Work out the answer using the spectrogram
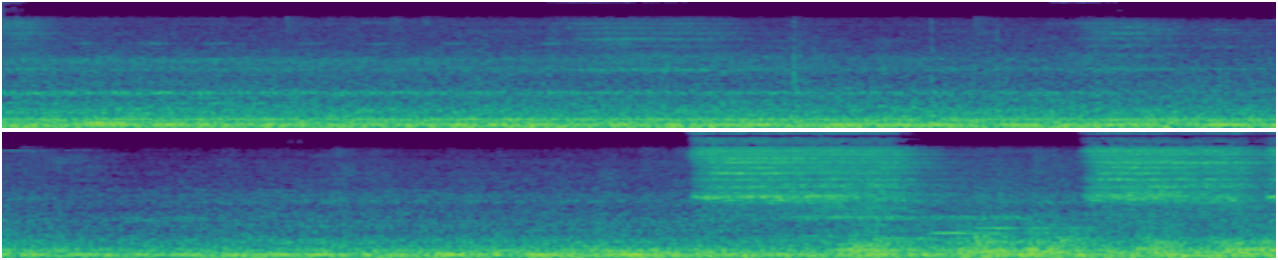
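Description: Double-deck electric suburban train at a platform with a steady low electric hum, then moving along the platform; about ten seconds in its wheels squeal, a high shrill squeal coming twice over a rising rumble.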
